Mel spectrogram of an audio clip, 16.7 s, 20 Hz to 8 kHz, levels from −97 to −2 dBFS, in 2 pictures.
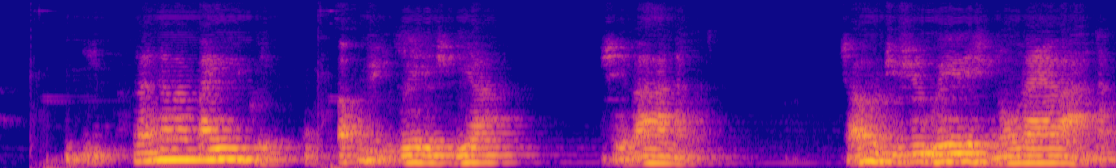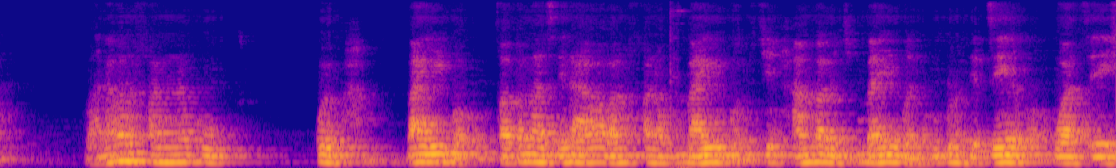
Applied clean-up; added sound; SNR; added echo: neural separator model SepFormer DNS4.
